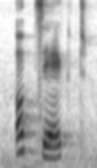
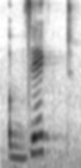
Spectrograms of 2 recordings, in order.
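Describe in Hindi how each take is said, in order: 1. ज़ोर पहले अक्षर पर है। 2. ज़ोर आखिरी अक्षर पर है।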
